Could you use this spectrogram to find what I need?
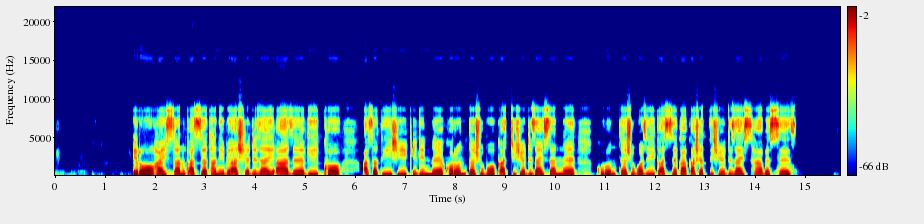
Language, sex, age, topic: Gamo, female, 36-49, government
